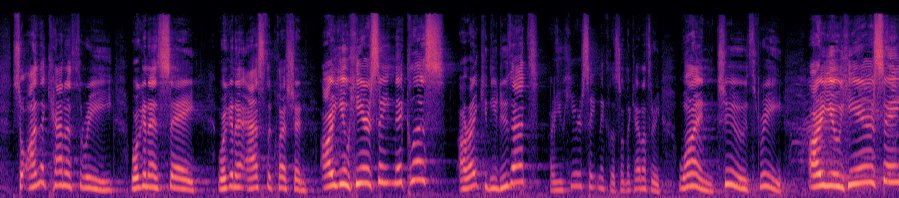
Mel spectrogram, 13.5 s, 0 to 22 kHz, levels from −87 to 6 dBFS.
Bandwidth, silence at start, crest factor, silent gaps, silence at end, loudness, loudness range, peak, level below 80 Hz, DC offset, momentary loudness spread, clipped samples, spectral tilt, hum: 17 kHz; 0.2 s; 18 dB; none; 0 s; -21 LUFS; 6 LU; -2 dBFS; -54 dBFS; under 0.1%; 15 LU; under 0.1%; -3.5 dB/octave; none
